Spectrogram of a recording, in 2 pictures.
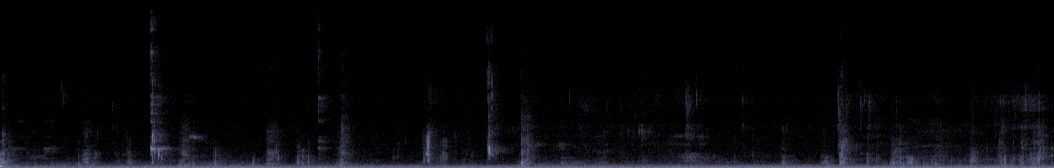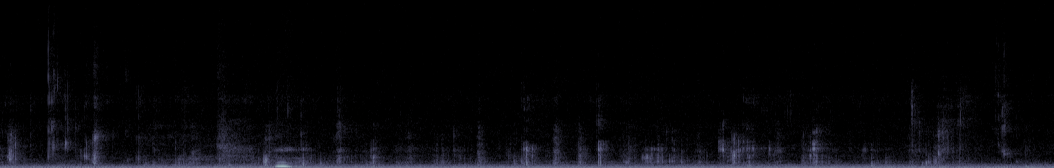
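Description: Close-up mouth sounds of a person chewing and biting food, with many small soft clicks spread throughout. There is a short vocal sound about ten seconds in and a steady low hum underneath.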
